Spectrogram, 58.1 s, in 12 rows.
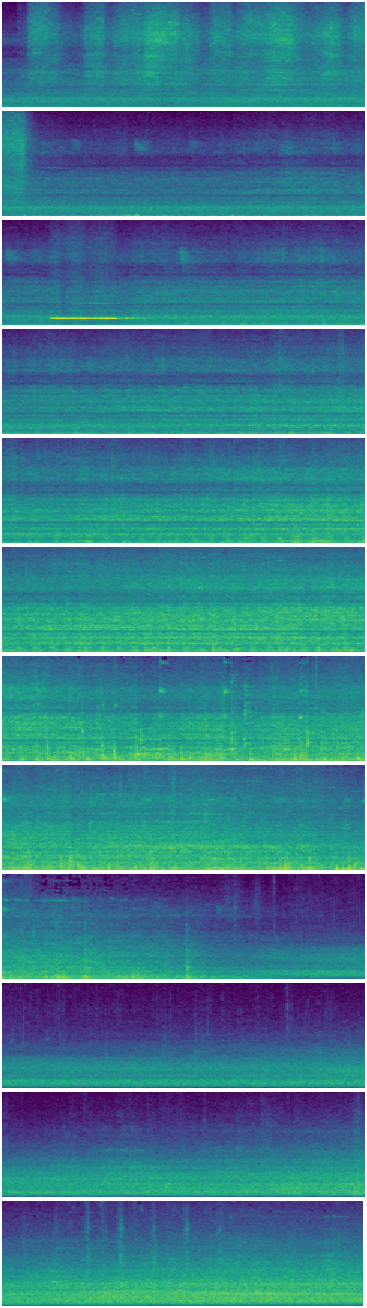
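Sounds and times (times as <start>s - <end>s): steam train rumbling past: 0.0s - 58.0s
wheel clatter over rail joints: 22.3s - 42.2s.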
